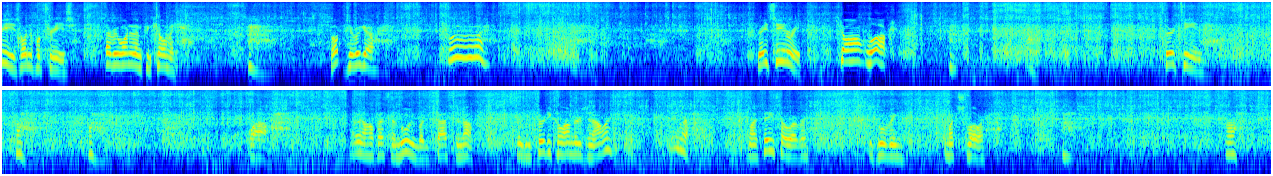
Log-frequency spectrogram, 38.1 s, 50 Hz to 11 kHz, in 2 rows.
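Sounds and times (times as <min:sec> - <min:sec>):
sled runners sliding on snow: 0:00.0 - 0:38.0.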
